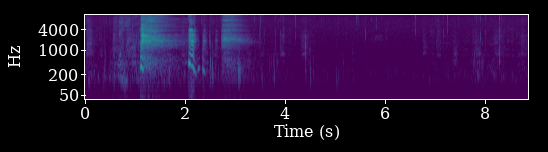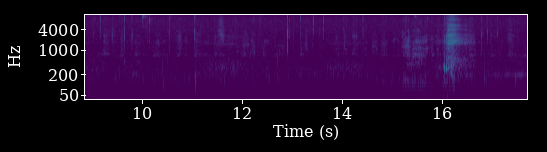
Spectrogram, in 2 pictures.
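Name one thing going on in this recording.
A dog barks loudly in short bursts.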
